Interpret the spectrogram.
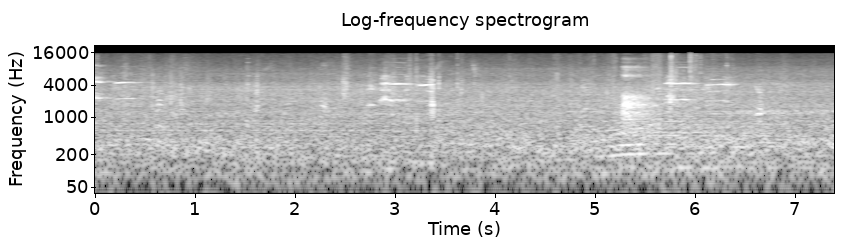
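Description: Short, clipped bird chirps in three small groups over a faint outdoor hiss, with a brief rustle about five seconds in.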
